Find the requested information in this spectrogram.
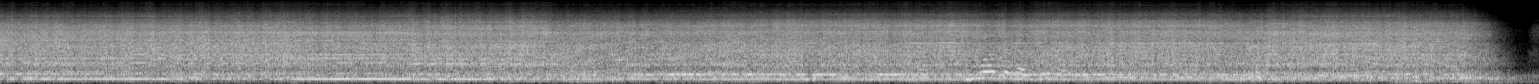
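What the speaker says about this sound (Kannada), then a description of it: "ಮನೆ ಬರೋರು ಮಿಕ್ಸಿ ರುಬ್ತಾರೆ ಗಾಯ್ಸ್" A kitchen mixer grinder runs continuously at high speed, a loud steady whirring motor drone that holds for about fourteen seconds before cutting off abruptly.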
